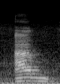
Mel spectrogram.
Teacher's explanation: pastikan huruf ba-nya ini tipis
